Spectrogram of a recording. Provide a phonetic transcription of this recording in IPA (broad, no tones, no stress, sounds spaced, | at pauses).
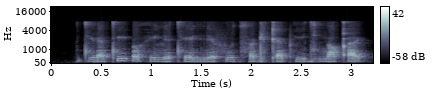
tʲ o ɾ æ tʼ i ʔ o h i lʲ æ tʰ e rʲ æ f u t͡sʰ ɒ ɖ i kʼ æ pʰ i dʲ æ n ɒ qʼ e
